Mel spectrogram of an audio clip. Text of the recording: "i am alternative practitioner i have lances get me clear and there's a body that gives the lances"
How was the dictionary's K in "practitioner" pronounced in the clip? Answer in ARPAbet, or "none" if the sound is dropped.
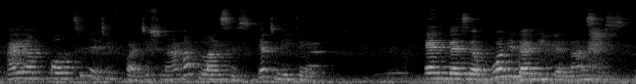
none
